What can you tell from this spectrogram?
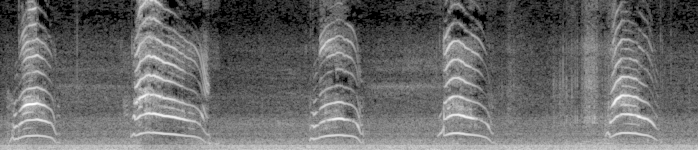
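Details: Repeated kitten meows meant to attract cats, five arched, rich-toned cries spaced about every one and a half seconds, each rising then falling, over a faint constant hum.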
